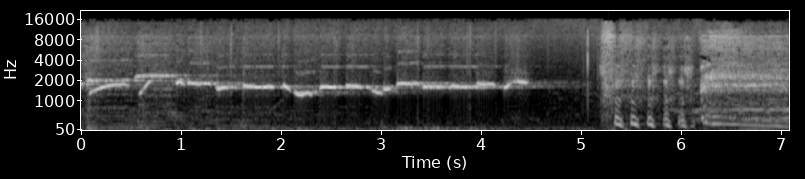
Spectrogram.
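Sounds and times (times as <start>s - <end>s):
person whistling a sliding melody along to music: 0.0s - 4.6s
laughter: 5.2s - 7.0s.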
